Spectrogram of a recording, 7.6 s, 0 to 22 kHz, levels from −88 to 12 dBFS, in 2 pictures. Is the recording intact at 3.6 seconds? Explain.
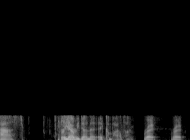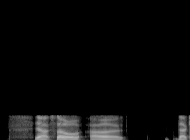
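No, at 3.6 s the speech is going through the Bluetooth CVSD headset codec, which runs the whole clip. Its one-bit up-or-down steps with adapting size track the wave while nothing above 4 kHz passes, and s sounds turn scratchy over a granular hiss, which fits a 64 kbps link.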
